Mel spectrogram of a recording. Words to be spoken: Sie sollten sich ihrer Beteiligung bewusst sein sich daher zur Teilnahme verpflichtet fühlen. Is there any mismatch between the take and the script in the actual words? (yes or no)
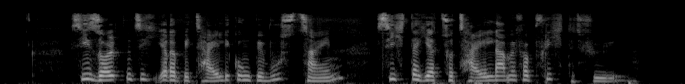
no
